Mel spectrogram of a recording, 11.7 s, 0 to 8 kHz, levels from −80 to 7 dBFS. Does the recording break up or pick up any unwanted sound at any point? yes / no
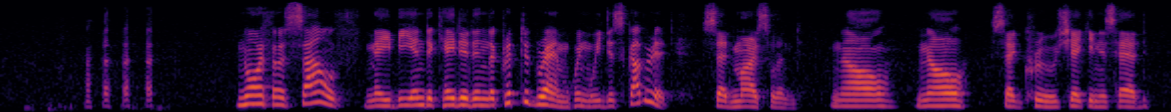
yes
